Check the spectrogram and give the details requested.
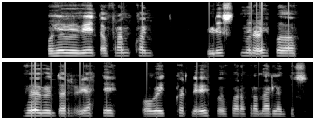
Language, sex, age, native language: Icelandic, male, 20-29, Icelandic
